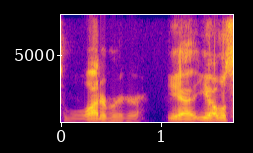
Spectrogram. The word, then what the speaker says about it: Whataburger: Well, and are you make saying that 10 Whataburgers? Are you saying water or wada? What? Whataburger. It's like one word though. What's a burger? Everybody kind of says Texas accent. It's Whataburger.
